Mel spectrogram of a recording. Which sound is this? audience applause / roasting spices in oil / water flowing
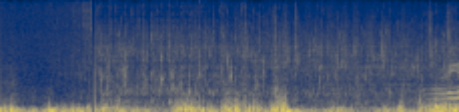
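water flowing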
